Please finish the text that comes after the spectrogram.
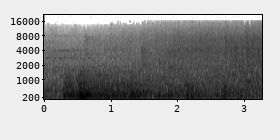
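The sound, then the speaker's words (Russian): A low, rumbling roll of thunder swells early and lingers beneath a steady wash of falling rain under a grey, overcast sky in Berlin, with no voices present. “Серое небо грозно опустилось почти до верхушек зданий. Вот-вот пойдет дождь.”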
